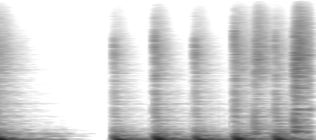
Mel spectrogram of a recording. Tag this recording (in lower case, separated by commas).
percussion, musical instrument, music, bass drum, snare drum, drum kit, drum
